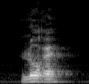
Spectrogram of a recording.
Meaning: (noun) synonym of papegaai (“parrot”); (interjection) An exclamation used to summon or lure a parrot or to draw the attention of a parrot
- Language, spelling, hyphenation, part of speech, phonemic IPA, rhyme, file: Dutch, lorre, lor‧re, noun / interjection, /ˈlɔ.rə/, -ɔrə, Nl-lorre.ogg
